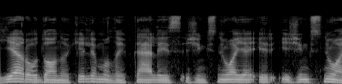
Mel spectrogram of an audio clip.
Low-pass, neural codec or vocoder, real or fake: 9.9 kHz; none; real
